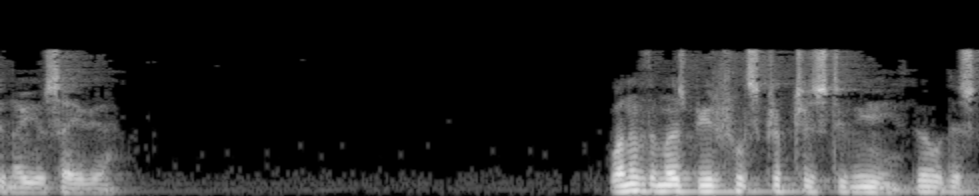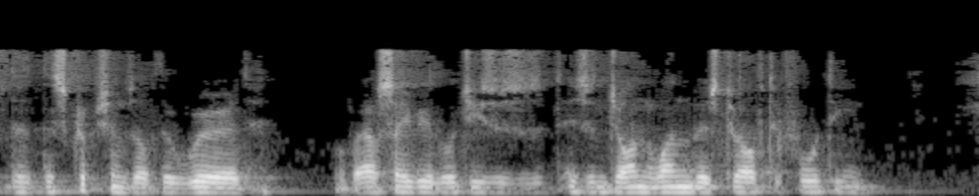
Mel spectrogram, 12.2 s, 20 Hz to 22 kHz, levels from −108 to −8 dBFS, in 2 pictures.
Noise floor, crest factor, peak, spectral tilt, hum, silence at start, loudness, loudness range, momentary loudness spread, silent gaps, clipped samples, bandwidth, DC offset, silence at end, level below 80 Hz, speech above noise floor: -76 dBFS; 20 dB; -8 dBFS; -6 dB/octave; none; 0 s; -27 LUFS; 4 LU; 14 LU; none; under 0.1%; 8 kHz; under 0.1%; 0.7 s; -66 dBFS; 50 dB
